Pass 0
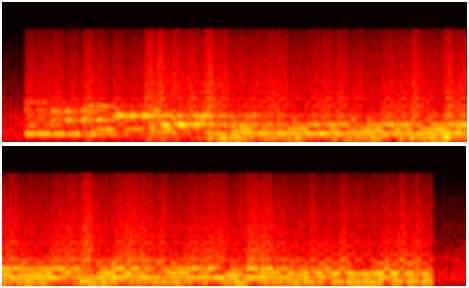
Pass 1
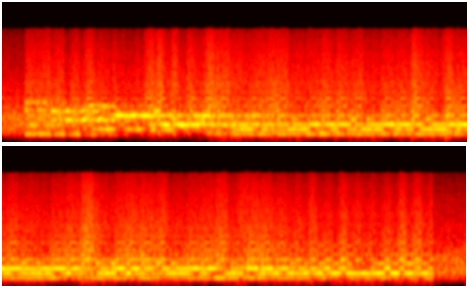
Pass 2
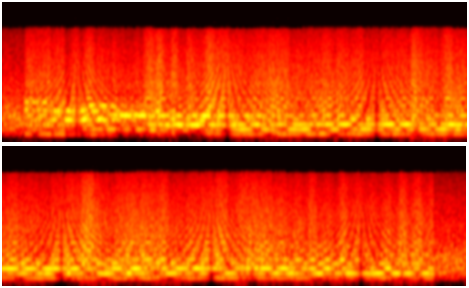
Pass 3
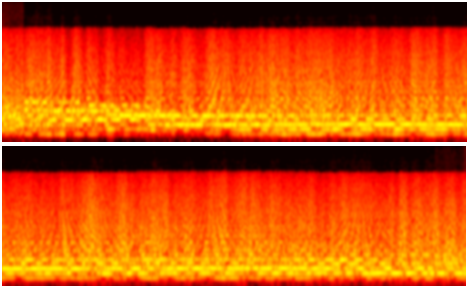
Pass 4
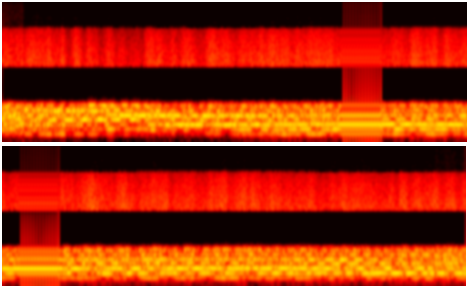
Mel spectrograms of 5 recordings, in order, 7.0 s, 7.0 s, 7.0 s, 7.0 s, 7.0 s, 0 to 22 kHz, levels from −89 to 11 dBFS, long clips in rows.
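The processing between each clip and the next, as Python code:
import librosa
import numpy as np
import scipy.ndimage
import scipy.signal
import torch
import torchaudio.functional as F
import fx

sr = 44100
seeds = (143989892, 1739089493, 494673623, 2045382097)

y1 = scipy.signal.sosfilt(scipy.signal.butter(4, 400.0, 'highpass', fs=sr, output='sos'), x)
y1 = fx.env_flatten(y1, sr, amount_pct=50)
y1 = F.gain(torch.from_numpy(y1), 3.0).numpy()
y2 = fx.peak_eq(y1, sr, hz=190.0, db=-15.0, octaves=2.0)
y2 = fx.flanger_cancel(y2, sr, hz=0.89, depth_ms=6.9)
y2 = F.gain(torch.from_numpy(y2), 7.5).numpy()
y3 = y2 + 10.0 ** (-3.5 / 20.0) * np.pad(y2, (int(249 * sr / 1000.0), 0))[:len(y2)]
y3 = fx.env_flatten(y3, sr, amount_pct=100)
y3 = F.gain(torch.from_numpy(y3), -4.0).numpy()
y4 = fx.brickwall_bandstop(y3, sr, low_hz=1100.0, high_hz=3400.0)
y4 = fx.buffer_glitch(y4, sr, at_s=(2.54, 3.61), block=1024, repeats=12)
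y4 = F.gain(torch.from_numpy(y4), -4.0).numpy()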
